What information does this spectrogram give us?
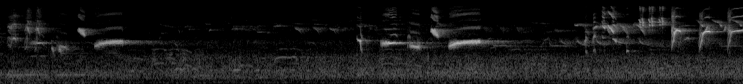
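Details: Lively song thrush greeting a February sunrise at RSPB Fowlmere; clear slurred whistles repeated two or three times, then a dense burst of rapid high twittering notes to close.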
